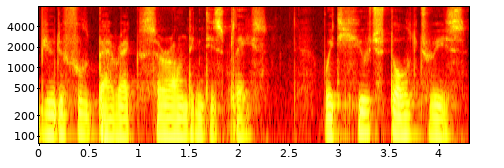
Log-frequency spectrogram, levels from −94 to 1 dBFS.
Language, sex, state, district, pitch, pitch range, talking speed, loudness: English, male, Nagaland, Kohima, 95 Hz, 90-100 Hz, 125 wpm, -18 LUFS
